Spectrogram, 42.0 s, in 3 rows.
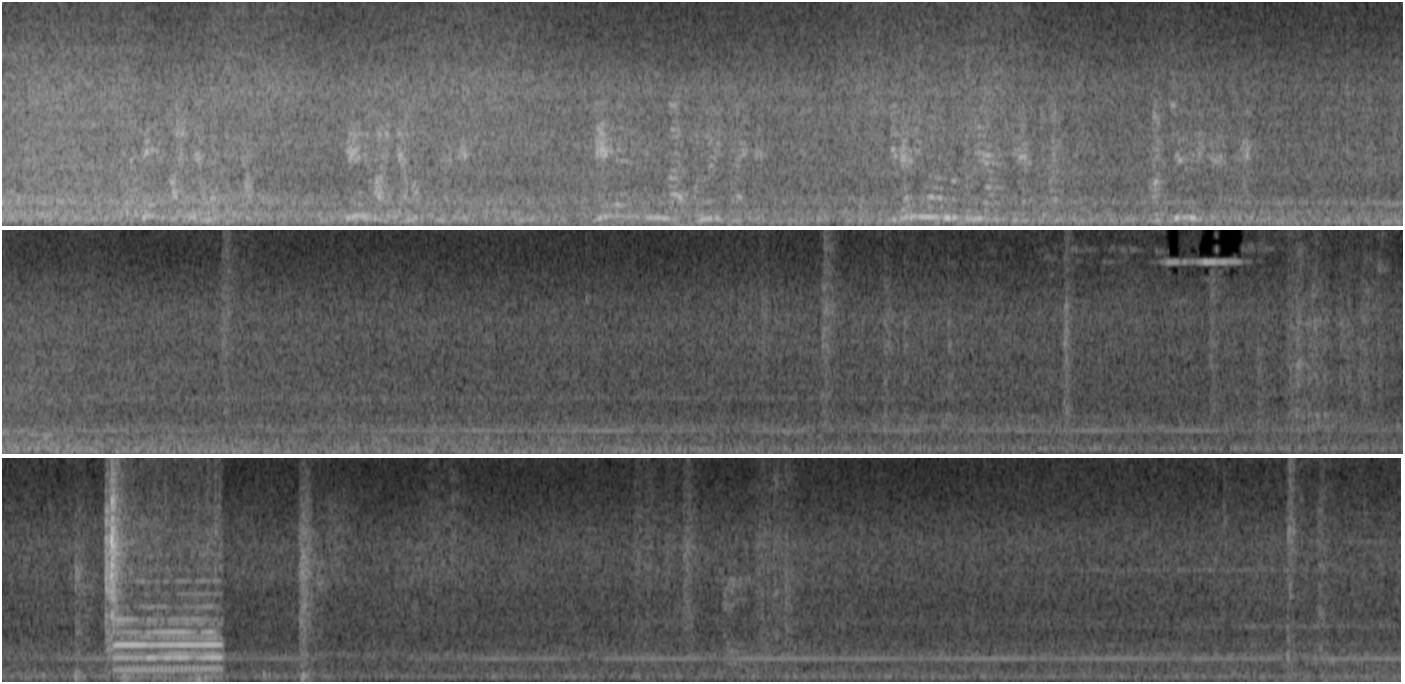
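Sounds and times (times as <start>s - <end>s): train horn: 29.0s - 30.3s.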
